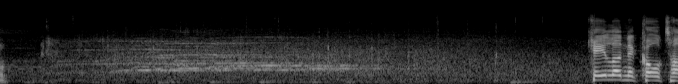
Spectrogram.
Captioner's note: attendees cheering and applauding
